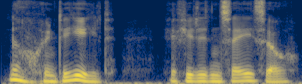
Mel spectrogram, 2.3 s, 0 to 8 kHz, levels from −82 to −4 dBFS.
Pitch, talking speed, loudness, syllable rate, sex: 115 Hz, 185 wpm, -15 LUFS, 4.6 syllables/s, male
